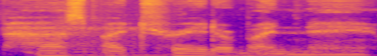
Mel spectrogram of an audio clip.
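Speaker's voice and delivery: very quiet, slow, barely audible murmur. Playing a character reading words on a lock to himself: muttered under breath. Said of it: "I kinda sit under my breath to myself".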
